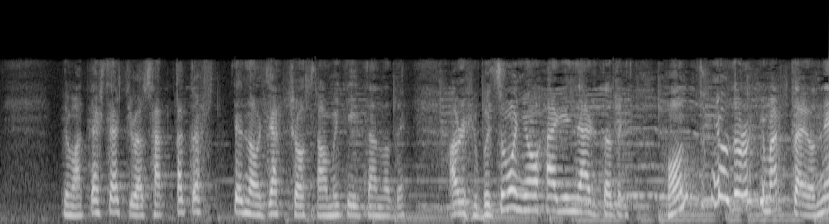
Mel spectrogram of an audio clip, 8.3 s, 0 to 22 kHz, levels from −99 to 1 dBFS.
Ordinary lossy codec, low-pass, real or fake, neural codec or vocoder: AAC, 32 kbps; 7.2 kHz; real; none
